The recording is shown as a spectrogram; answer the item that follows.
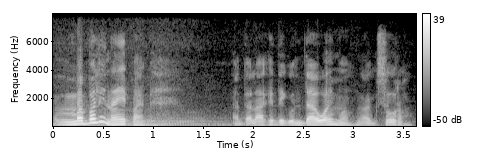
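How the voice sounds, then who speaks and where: A man's voice: mid-range voice, sing-song, fairly quick, dark tone, lo-fi sound, a little hiss or hum, close to an everyday voice. An actor with an Ilocano Filipino accent playing a married man secretly in love with his sister-in-law in an audio drama. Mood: friendly, encouraging.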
